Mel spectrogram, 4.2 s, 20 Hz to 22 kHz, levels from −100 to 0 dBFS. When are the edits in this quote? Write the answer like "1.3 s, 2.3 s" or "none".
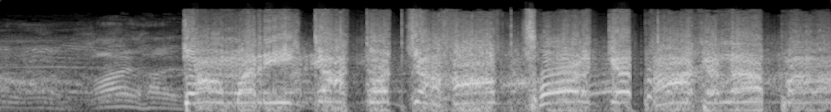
none

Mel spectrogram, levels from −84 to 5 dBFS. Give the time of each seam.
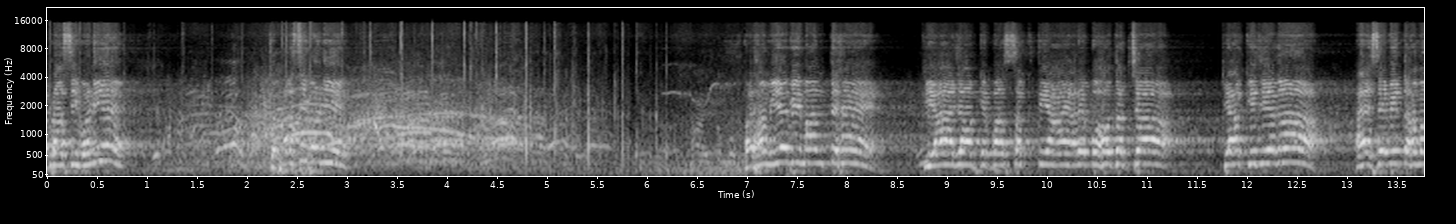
none

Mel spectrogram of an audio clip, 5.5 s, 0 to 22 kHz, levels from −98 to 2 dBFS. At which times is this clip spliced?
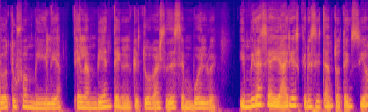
1.8 s, 3.4 s

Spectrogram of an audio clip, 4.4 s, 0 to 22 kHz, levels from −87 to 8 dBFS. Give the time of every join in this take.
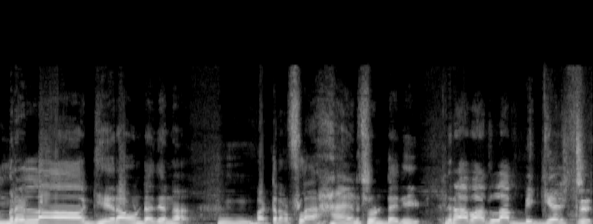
3.4 s

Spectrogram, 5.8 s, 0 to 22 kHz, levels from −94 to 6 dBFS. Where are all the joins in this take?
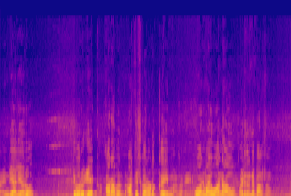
none

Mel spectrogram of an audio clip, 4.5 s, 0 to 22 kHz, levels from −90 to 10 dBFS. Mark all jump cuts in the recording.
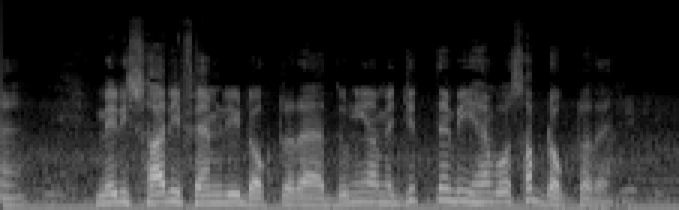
3.3 s

